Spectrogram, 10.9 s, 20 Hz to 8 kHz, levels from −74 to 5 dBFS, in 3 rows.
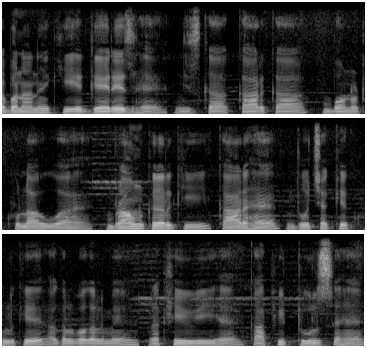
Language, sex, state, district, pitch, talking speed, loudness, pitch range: Hindi, male, Bihar, Muzaffarpur, 130 Hz, 170 wpm, -23 LUFS, 125-140 Hz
